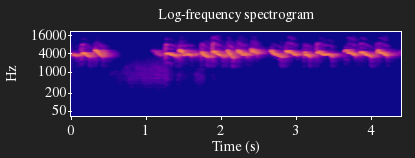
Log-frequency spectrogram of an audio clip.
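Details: Oriental white-eye from Malaysia, kept caged, moulting lightly and not in form, recorded 31 July 2023: 'buka sing' song of bright, high twittering notes in quick tumbling runs, a short pause, then a longer rapid sequence.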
